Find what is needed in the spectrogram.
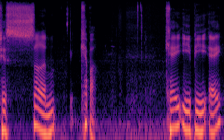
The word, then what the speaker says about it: Kepa: If you see the letters K-E-P-A, you're going to say Kepa.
